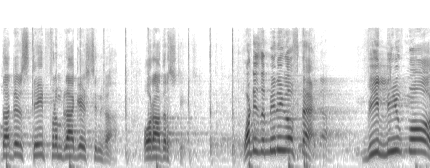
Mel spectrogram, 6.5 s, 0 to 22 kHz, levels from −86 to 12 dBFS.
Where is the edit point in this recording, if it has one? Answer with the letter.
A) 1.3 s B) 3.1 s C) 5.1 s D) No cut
D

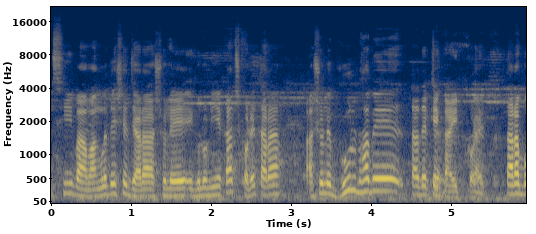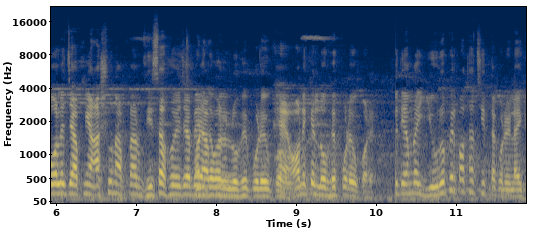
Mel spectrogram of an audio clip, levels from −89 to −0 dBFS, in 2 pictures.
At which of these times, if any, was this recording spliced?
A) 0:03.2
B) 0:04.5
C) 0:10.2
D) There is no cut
C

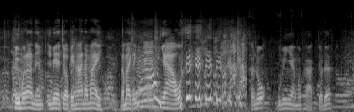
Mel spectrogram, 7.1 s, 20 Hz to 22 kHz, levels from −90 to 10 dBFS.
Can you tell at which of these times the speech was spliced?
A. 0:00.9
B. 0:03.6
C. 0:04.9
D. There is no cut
C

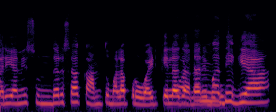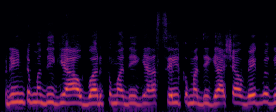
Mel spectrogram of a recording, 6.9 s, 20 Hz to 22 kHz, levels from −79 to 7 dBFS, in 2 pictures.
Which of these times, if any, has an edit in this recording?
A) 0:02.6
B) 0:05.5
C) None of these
A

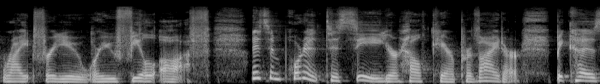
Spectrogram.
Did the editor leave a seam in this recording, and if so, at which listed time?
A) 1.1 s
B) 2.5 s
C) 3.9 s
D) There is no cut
B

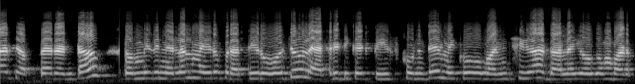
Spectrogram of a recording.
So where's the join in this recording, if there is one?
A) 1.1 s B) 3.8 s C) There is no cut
A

